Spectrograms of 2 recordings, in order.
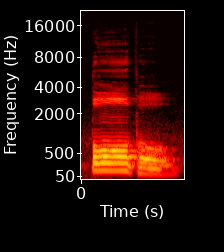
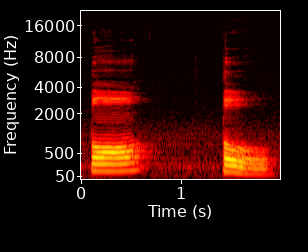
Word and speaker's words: bauble: Or, and the dark L at the end, oo, or oo, or oo, bauble, bauble, bauble. It's difficult to understand that this is still an L that we're pronouncing when it sounds nothing like an L. It sounds more like we're just ending with a vowel sound.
